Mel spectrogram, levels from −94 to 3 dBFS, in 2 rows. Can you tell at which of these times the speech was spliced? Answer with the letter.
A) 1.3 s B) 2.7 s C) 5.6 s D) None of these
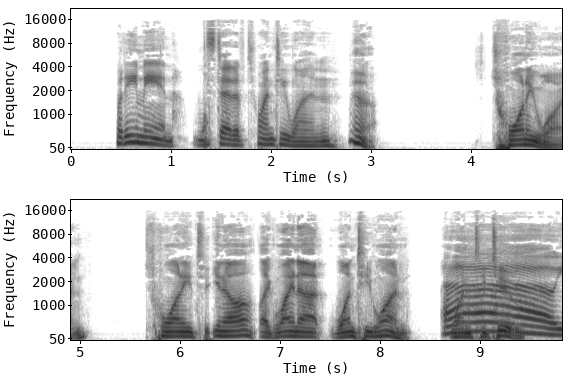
A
